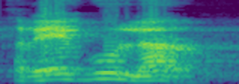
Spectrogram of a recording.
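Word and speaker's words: regular: देखिए बेटा आर ई जी यू एल ए आर इसको पढ़ेंगे रे ले रेगुलर रेगुलर मतलब इसके लिए क्या आया अ ही आया अ ही इसमें छुपा हुआ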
